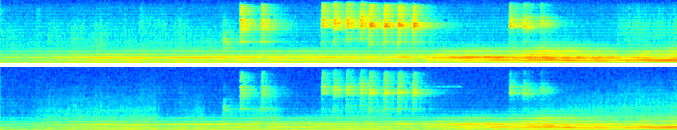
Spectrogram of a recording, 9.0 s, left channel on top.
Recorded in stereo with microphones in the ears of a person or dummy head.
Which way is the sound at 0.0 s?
35° left (ahead or behind).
